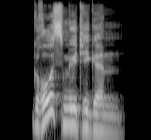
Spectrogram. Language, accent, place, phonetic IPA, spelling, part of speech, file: German, Germany, Berlin, [ˈɡʁoːsˌmyːtɪɡəm], großmütigem, adjective, De-großmütigem.ogg
- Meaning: strong dative masculine/neuter singular of großmütig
